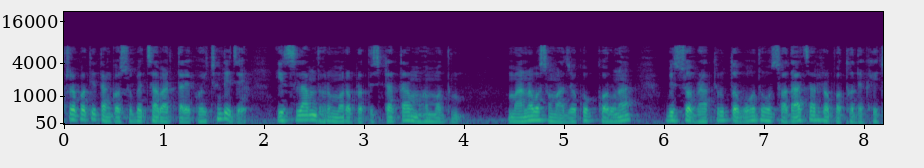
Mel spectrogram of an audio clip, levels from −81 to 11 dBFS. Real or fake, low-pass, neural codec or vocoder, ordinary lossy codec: fake; 7.2 kHz; vocoder, 22.05 kHz, 80 mel bands, Vocos; none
